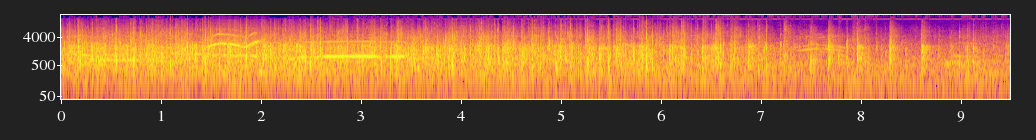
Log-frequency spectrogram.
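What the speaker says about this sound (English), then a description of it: "Give him a big round of applause again" A crowd applauds cyclist Matthew Lloyd at the King of the Mountain jersey presentation on the final stage of a bike race tour, steady clapping with some cheers and whistles that gradually tapers into scattered claps.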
